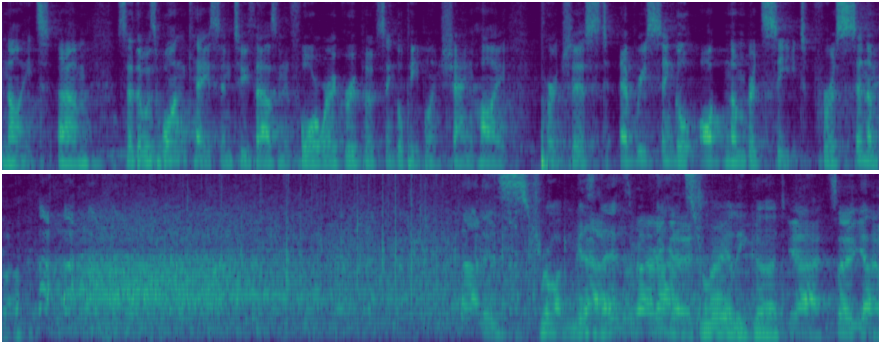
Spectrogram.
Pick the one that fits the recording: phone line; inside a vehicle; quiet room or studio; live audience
live audience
